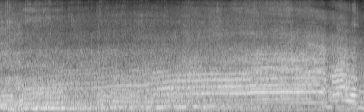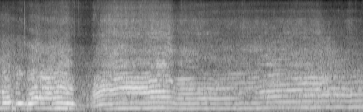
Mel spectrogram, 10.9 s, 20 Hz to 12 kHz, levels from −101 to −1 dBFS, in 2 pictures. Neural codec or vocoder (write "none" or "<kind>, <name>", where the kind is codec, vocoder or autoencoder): vocoder, BigVGAN v2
